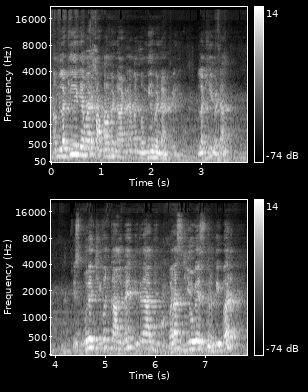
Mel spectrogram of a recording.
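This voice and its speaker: A male teacher giving a motivational talk to students in a fatherly way, laughing often. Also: high voice. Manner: fatherly, calls listeners "beta", often laughing. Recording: very echoey, distant mic, faint noise.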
